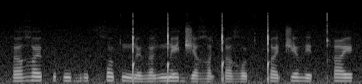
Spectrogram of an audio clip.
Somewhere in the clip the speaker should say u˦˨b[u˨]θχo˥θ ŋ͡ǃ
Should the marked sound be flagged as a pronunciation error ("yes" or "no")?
yes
